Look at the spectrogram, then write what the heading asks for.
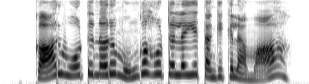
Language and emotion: Tamil, surprised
